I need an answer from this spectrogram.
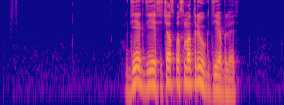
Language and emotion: Russian, angry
